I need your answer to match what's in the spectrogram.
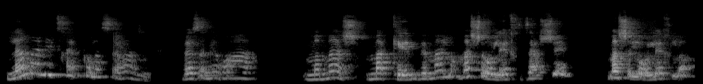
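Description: A woman giving an impassioned religious teaching, swinging from hushed, intimate tones to crying out. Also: high voice, gravelly, a little hiss or hum. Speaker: spiritual teacher. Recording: echoey room recording.

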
